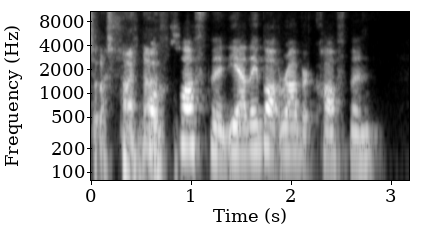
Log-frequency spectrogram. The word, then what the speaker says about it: Kaufman: How do we pronounce it? I know. Oh, Kaufman.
